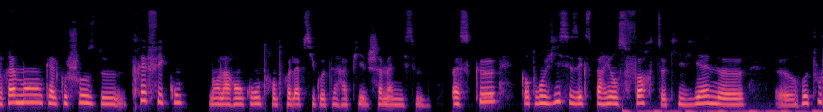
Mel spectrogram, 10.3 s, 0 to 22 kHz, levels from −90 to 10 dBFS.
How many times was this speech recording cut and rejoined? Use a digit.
0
